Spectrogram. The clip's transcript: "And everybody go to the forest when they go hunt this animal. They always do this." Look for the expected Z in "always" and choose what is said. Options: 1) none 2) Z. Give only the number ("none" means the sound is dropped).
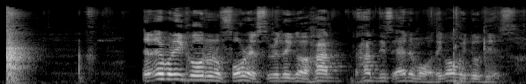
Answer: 1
